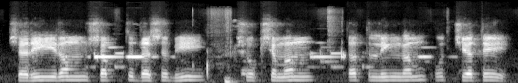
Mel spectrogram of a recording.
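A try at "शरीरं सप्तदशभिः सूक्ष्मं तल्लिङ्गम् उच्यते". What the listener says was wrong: बहुत अच्छा।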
